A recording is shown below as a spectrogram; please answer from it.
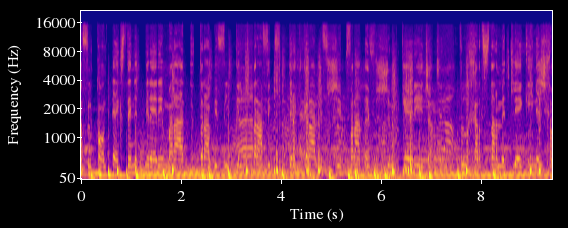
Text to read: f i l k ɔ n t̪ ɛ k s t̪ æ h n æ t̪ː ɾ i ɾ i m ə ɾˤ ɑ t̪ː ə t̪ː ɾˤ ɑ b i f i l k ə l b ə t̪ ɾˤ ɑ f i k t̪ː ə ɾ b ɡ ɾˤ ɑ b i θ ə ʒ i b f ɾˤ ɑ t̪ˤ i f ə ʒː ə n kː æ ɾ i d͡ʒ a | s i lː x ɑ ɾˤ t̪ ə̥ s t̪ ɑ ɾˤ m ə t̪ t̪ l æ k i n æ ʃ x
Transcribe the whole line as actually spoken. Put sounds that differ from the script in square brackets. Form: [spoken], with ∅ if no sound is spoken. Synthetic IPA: f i l k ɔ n t̪ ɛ k s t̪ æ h n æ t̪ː ɾ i ɾ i m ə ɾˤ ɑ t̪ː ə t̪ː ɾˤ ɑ b i f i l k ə l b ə t̪ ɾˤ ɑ f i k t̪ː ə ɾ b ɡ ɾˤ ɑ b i [f] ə ʒ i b f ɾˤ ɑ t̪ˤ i f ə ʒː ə [m] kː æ ɾ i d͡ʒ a | [f] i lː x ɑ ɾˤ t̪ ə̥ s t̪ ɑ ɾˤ m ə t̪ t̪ l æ k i n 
